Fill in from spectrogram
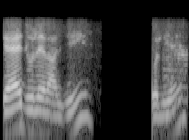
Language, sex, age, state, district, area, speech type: Sindhi, male, 45-60, Delhi, South Delhi, urban, conversation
